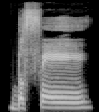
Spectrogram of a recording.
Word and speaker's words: buffet: Examples are ballet, buffet, crochet, all have the T's that are silent.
